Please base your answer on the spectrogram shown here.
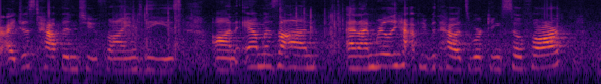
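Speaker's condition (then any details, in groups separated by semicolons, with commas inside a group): No condition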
